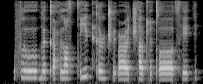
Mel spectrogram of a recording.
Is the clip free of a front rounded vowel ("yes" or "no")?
no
